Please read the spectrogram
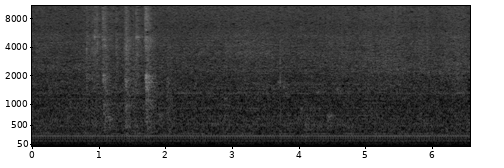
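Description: A few short crinkles from a plastic fish-food pouch being handled, about a second in, over a steady low hum.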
